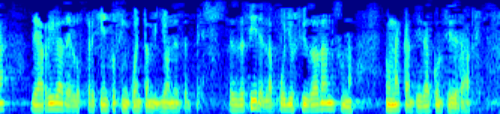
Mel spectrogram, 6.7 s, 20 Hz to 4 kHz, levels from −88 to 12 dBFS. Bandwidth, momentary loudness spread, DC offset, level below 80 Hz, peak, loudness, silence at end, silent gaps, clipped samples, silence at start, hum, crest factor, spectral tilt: 4 kHz; 10 LU; under 0.1%; -62 dBFS; -12 dBFS; -31 LUFS; 0 s; none; under 0.1%; 0 s; none; 18 dB; -6.5 dB/octave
